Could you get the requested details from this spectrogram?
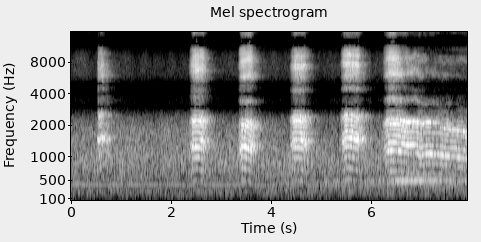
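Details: Wild male Australian raven at a Perth porch, Australia, calling in the 'cock a doodle doo' manner typical of local ravens: six loud harmonic caws about a second apart, the last stretched into a long, wavering, falling wail.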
